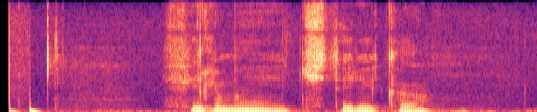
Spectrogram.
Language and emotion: Russian, neutral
